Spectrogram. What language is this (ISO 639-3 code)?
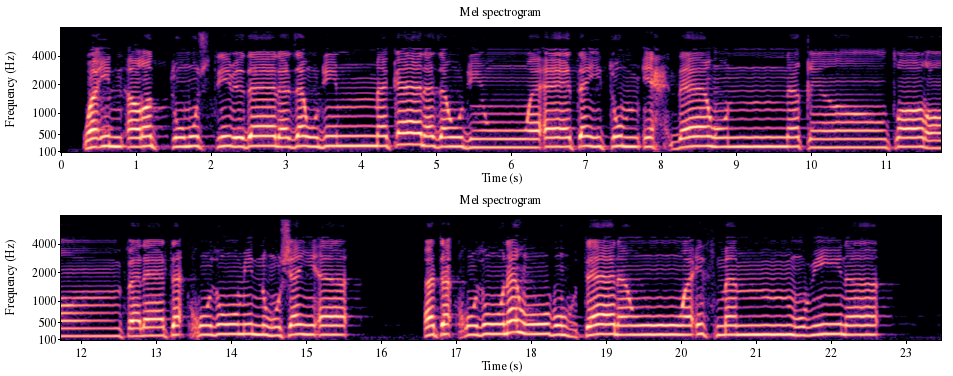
ara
